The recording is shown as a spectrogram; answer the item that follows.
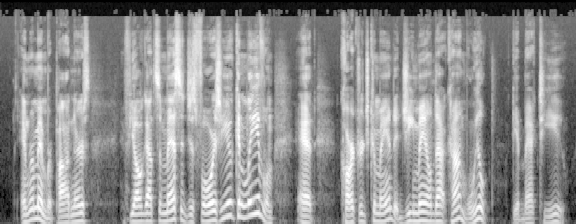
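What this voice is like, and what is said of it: Exaggerated fake Southwestern drawl. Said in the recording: “Don't worry, fellow Southwesterners. That horrible accent grates on me just as much as it does all of you ... I'm not sure I ever met a single human that talked close to that.”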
